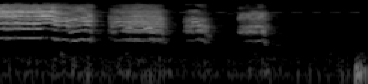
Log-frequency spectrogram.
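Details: Hungry Long-tailed Shrike chick calling its parent: four loud, coarse rasping calls with a trembling quality, the first long and the rest shorter, separated by short silences.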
